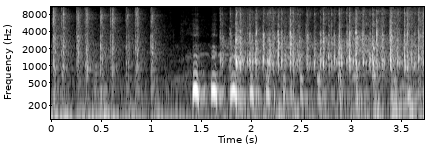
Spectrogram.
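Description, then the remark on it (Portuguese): Rapid clacking of a mechanical keyboard, a dense run of sharp, crisp keystrokes that briefly slows around the middle before resuming at a steady, busy pace, with no talking. “Mecânico bom só o teclado, né, cara? Só, ó.”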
